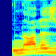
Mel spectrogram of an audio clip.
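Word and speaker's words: knowledge: यहां दी साइलेंट रहेगा नॉलेज में यह दी साइलेंट है और एन के पहले के है तो के भी साइलेंस है आप ऐसा के साइलेंट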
